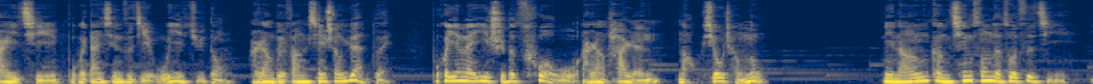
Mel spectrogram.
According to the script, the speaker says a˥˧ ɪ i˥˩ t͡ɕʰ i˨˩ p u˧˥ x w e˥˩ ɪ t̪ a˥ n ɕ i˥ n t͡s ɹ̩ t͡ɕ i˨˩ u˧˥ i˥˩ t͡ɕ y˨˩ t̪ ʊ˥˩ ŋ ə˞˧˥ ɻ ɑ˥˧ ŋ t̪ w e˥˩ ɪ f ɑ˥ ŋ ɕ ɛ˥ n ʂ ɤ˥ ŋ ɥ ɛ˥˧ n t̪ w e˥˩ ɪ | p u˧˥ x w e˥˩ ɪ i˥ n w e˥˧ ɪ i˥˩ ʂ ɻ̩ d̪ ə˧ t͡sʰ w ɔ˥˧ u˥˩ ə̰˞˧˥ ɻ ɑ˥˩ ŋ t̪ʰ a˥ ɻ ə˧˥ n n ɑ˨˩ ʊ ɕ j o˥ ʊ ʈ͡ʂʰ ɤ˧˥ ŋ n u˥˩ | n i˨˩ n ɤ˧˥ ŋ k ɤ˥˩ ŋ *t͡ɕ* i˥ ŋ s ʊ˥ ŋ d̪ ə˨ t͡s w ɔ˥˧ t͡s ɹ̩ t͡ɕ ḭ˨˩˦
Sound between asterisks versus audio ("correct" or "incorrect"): incorrect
